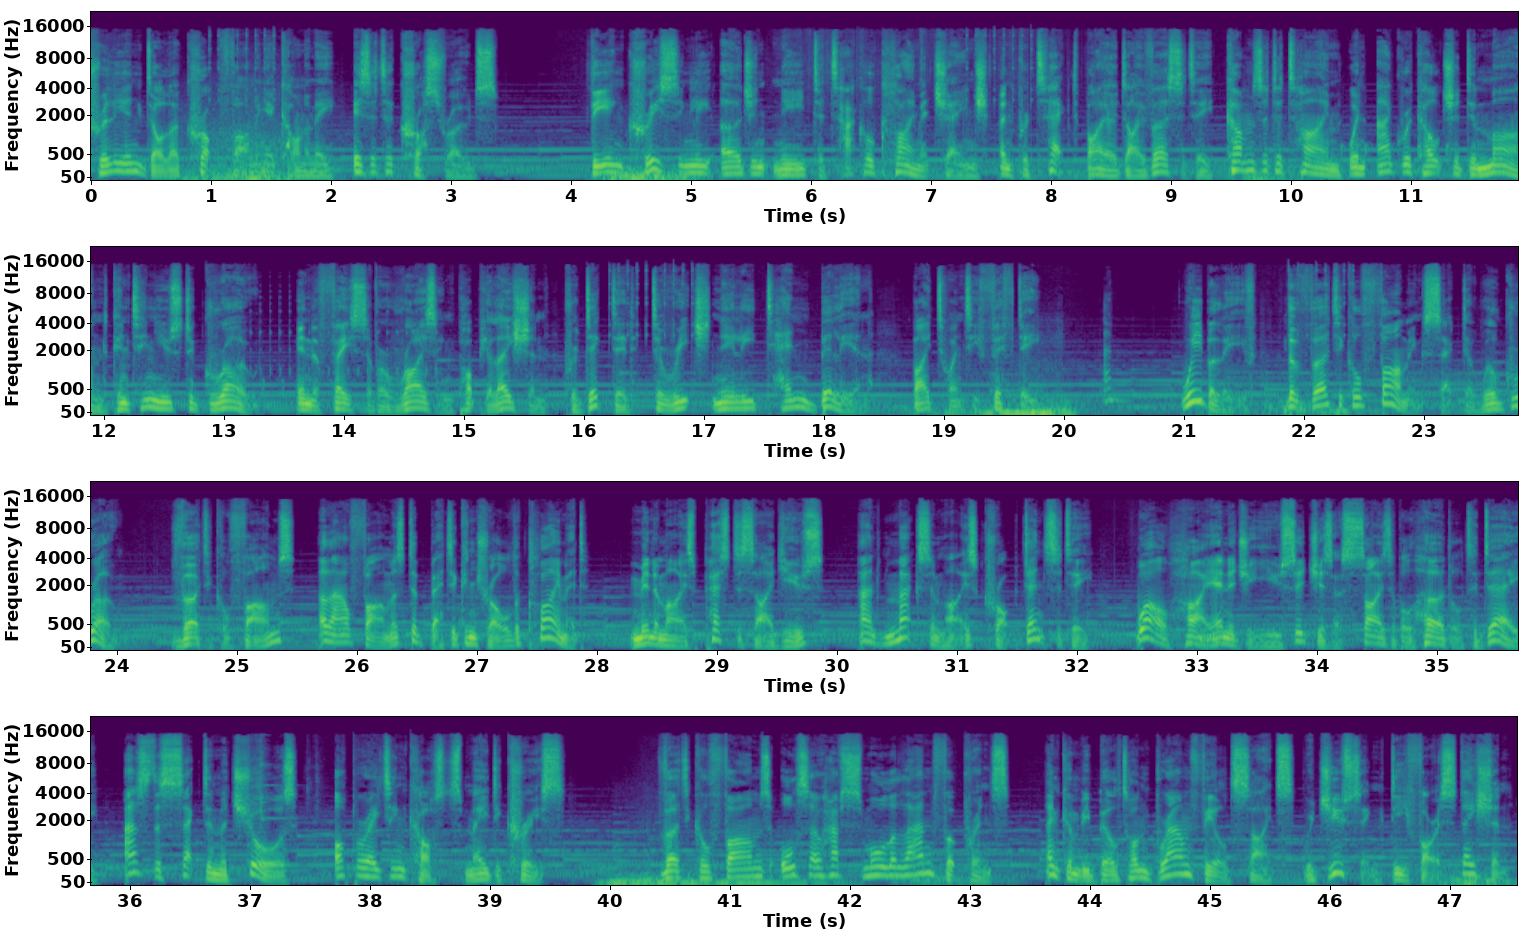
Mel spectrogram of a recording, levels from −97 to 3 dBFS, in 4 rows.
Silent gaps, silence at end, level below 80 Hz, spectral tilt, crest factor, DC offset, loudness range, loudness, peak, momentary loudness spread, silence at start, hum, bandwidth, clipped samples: none; 0 s; -38 dBFS; -3.5 dB/octave; 18 dB; under 0.1%; 3 LU; -23 LUFS; -6 dBFS; 7 LU; 0 s; none; 15.5 kHz; under 0.1%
